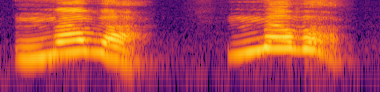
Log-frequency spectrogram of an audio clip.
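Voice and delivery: high, full-voiced yell on each word; retold outraged shout. Patient leaving hospital after mix-up, yelling furiously. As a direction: shout it twice with a pause between.

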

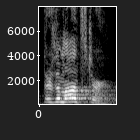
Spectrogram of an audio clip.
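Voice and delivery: put-on high, loud frightened child's voice; scared child. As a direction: tell dad about the monster, shaken. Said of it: "He said".

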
